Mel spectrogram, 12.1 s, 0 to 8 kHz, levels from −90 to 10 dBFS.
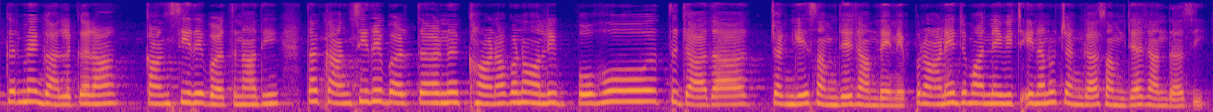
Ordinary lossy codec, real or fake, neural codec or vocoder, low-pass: AAC, 32 kbps; real; none; 7.2 kHz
